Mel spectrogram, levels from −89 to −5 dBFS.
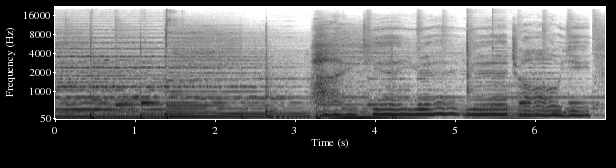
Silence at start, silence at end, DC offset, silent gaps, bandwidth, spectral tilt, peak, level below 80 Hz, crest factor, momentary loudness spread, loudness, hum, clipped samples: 0 s; 0 s; under 0.1%; none; 19 kHz; -6 dB/octave; -2 dBFS; -24 dBFS; 14 dB; 4 LU; -18 LUFS; none; under 0.1%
